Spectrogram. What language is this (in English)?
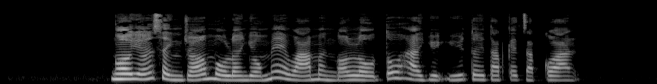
Cantonese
